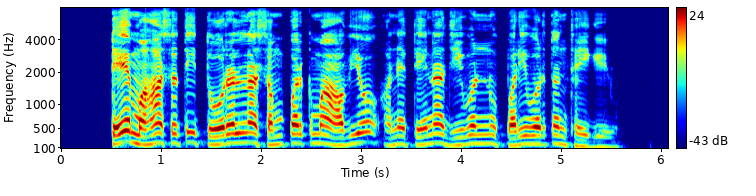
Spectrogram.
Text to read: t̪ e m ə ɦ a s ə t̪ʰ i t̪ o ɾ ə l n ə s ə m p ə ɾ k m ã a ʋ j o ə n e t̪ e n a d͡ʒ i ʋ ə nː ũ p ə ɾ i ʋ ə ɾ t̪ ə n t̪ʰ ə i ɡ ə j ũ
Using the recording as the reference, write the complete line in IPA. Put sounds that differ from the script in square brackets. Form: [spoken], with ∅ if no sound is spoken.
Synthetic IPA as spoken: t̪ e m ə ɦ a s ə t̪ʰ i t̪ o ɾ ə l n [a] s ə m p ə ɾ k m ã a ʋ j o ə n e t̪ e n a d͡ʒ i ʋ ə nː ũ p ə ɾ i ʋ ə ɾ t̪ ə n t̪ʰ ə i ɡ ə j ũ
